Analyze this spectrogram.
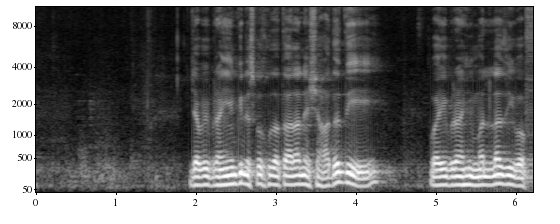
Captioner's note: arabic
